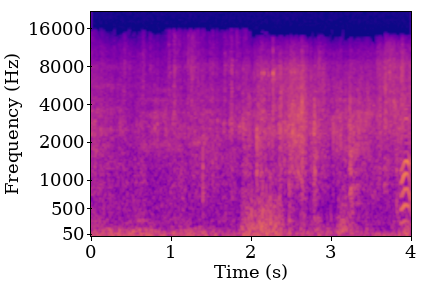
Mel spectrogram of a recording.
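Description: Wind buffeting a bike-mounted microphone over the low rumble of mountain bike tyres rolling on a dirt singletrack, with light clicks and rattles from the bike. The rumble swells about halfway through.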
